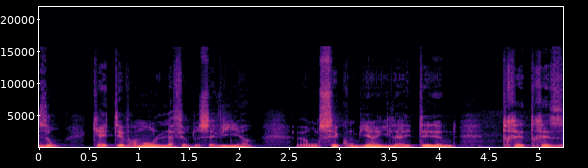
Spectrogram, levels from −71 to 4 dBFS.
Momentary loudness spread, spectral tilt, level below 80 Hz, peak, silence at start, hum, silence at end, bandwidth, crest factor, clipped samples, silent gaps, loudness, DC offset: 13 LU; -5 dB/octave; -44 dBFS; -6 dBFS; 0 s; none; 0 s; 16 kHz; 18 dB; under 0.1%; none; -23 LUFS; under 0.1%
